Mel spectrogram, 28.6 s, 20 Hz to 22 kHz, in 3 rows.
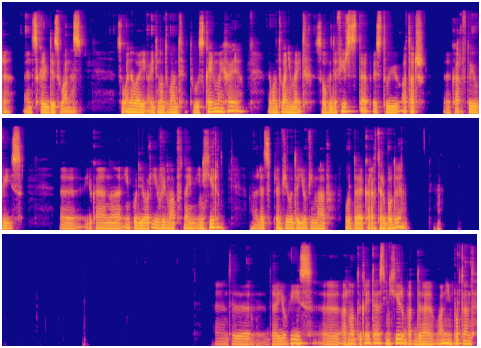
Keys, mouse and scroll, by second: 7.5-9.4 drag, 14.4 h, 17.5 ctrl+shift+h, 18.3 ctrl+shift+w, 19.9 ctrl+shift+q, 20.6 ctrl+shift+q, 23.6 click, 24.0 Tab, 24.7 a, 26.6 middle click.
